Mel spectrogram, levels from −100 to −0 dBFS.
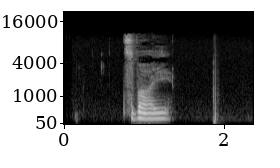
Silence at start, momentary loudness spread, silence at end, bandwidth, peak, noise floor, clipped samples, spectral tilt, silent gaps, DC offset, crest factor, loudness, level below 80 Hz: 0.75 s; 25 LU; 0.45 s; 11.5 kHz; -10 dBFS; -68 dBFS; under 0.1%; -5 dB/octave; none; under 0.1%; 24 dB; -29 LUFS; -74 dBFS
